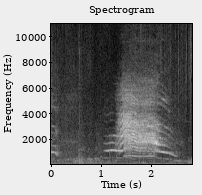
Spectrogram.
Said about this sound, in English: Well, I tried to break the cats up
